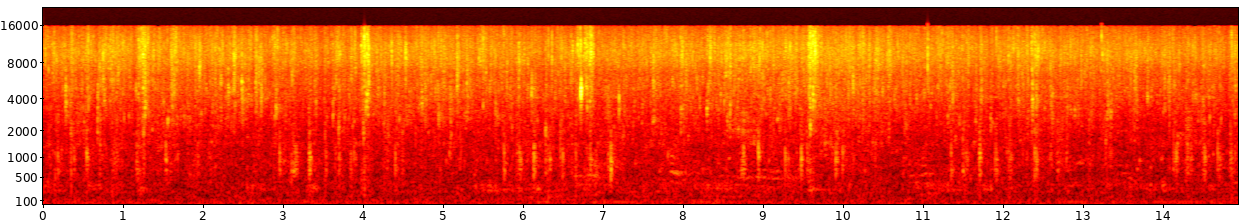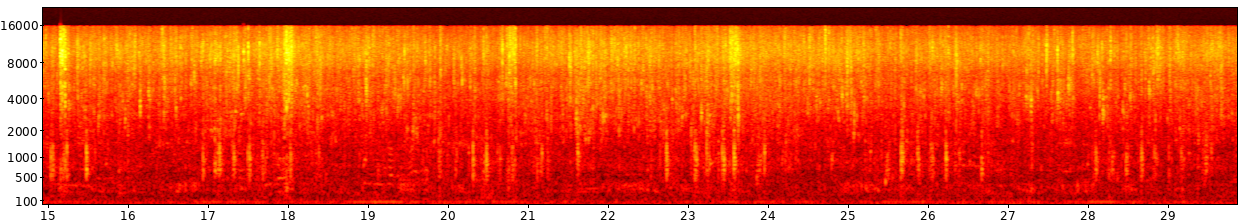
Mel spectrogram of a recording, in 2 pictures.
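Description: Water trickling and pouring off a water wheel, a steady run of water broken by frequent small splashes and drips.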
